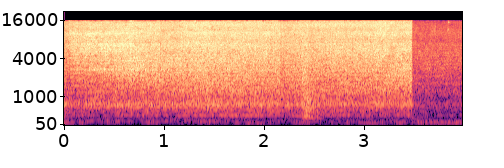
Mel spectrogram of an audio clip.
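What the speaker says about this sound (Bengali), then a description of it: "দিয়ে একটু জল দিয়ে দেবো সামান্য কিছু।" A splash of water hitting cumin and chili powder frying with tomato for a fish curry sets off a loud, steady steamy hiss and sizzle that cuts off abruptly near the end, with no voices.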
